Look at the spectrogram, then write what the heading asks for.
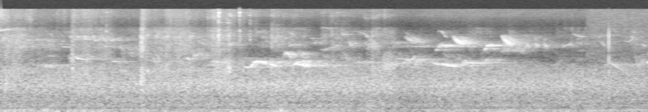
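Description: Outdoor ambience: a steady background hiss and low hum, with small birds chirping several times, mostly in the middle.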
